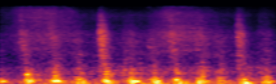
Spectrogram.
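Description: A steam locomotive hisses steadily at the Franz-Josefs railway station in Prague, with broad bursts of hiss recurring about every half second over a low rumbling chug, with no voices.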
